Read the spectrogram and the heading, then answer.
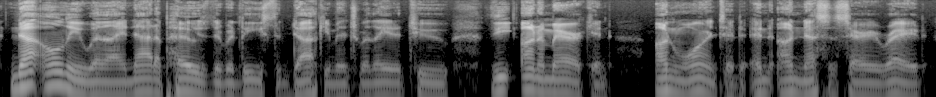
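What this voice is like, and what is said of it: Poor imitation of another person's voice. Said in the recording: “I do a horrible Trump impression.”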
